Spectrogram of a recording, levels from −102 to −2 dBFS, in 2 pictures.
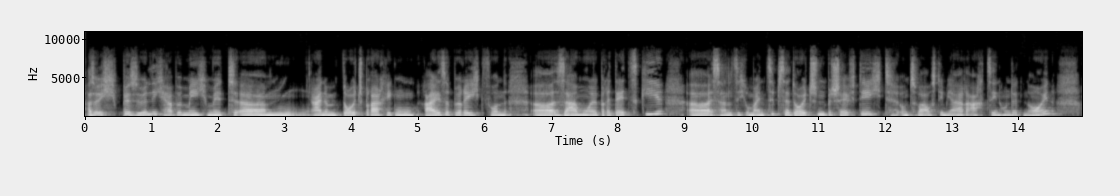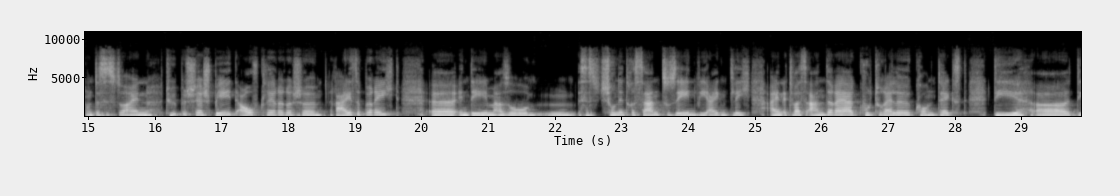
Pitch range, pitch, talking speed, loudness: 215-250 Hz, 230 Hz, 115 wpm, -26 LUFS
